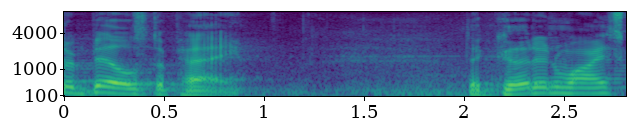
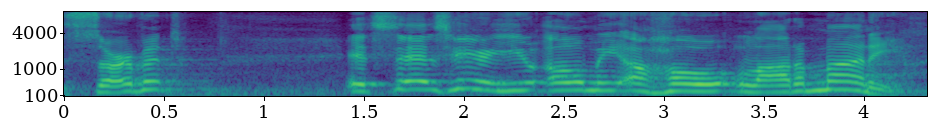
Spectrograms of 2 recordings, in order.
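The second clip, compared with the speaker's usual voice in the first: a king's stern, raised voice; a louder ruler pressing his debtor; 6 semitones higher, 3 dB louder than usual. Acted. King confronts servant over debt.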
